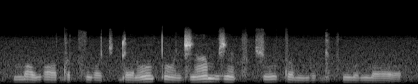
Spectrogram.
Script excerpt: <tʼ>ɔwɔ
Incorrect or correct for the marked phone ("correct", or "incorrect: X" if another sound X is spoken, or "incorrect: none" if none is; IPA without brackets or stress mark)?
incorrect: n̪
